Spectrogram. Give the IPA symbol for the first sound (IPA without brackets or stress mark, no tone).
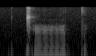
ǁ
